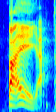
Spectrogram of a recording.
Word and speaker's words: paella: 巴艾亚，它的拼音是 P A E L L A，但是呢，L L 不发音，所以念巴艾亚。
